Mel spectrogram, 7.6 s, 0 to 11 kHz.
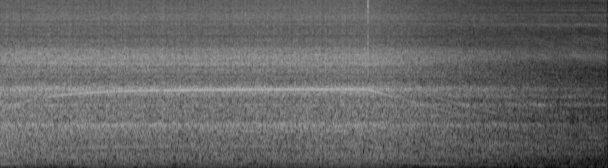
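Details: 1973 vintage Hoover Senior vacuum cleaner, two-speed 400 W motor, after fitting a new belt and LED headlamp bulb: steady, even high whine with a smooth rush of air, then a gradual wind-down after switch-off; runs healthily.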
